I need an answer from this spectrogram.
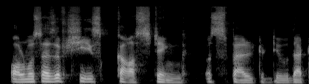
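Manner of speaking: normal talking voice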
